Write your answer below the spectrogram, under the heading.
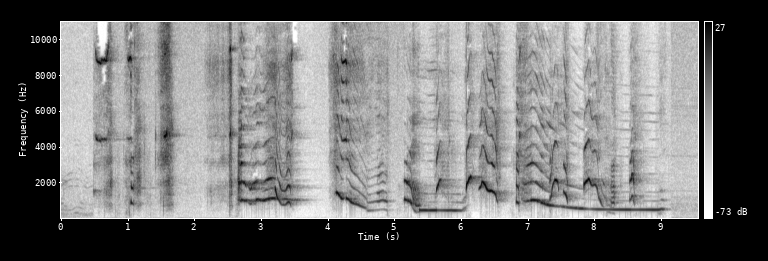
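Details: Wallace, a pet Old English Sheepdog, voices what is on his mind to his owners: a run of wavering, yodel-like howls and whines sliding up and down in pitch, ending in a long falling moan, with brief human voice nearby.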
